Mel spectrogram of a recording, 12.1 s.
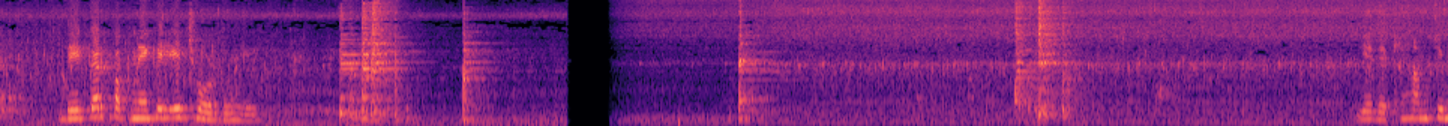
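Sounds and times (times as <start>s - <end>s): food sizzling in oil: 5.1s - 12.0s.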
